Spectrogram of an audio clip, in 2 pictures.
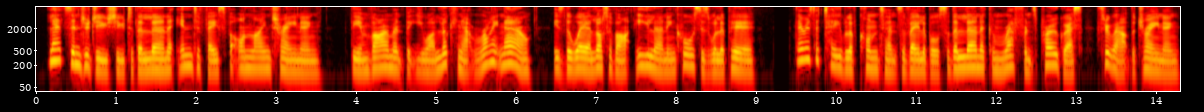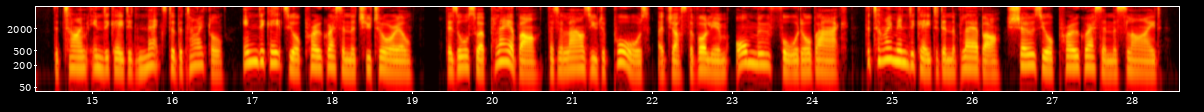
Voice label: english british training e-learning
